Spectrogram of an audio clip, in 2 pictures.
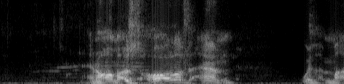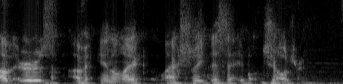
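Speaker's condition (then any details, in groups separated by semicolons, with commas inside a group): Spasmodic dystonia; formerly very strong voice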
